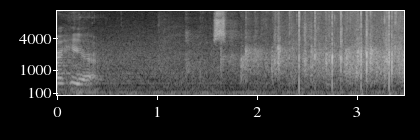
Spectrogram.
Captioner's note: applause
